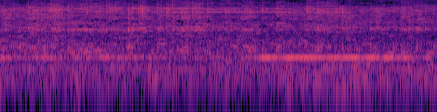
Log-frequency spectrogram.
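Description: OTC welding robot arc-welding steel: a steady hiss from the welding arc, with a humming tone that fades in and out.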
